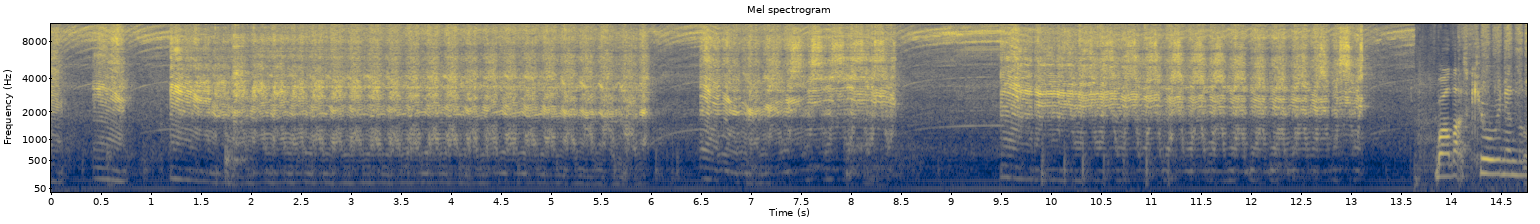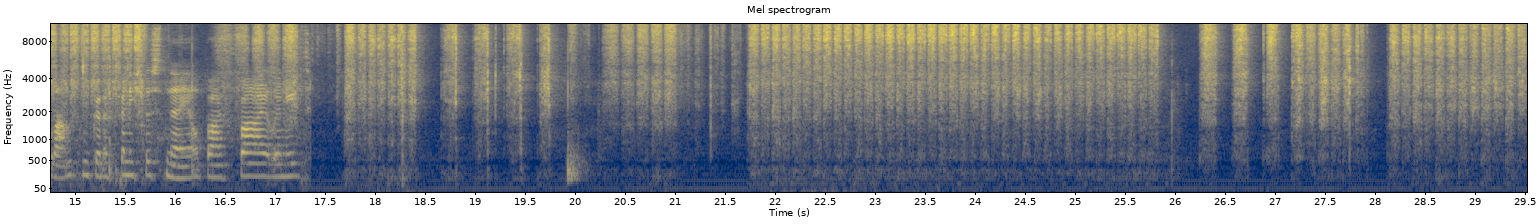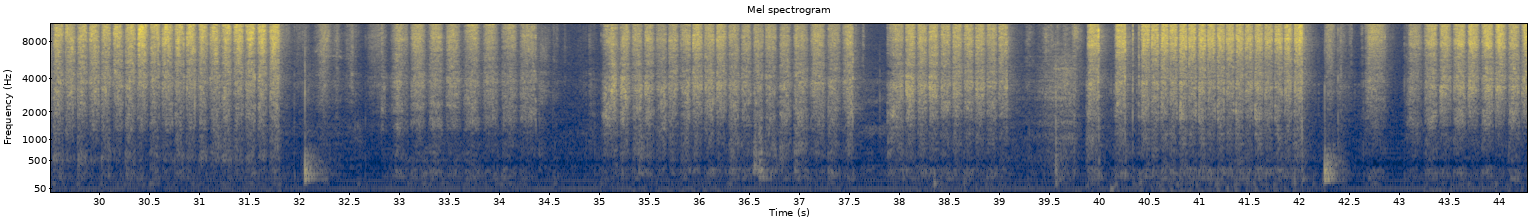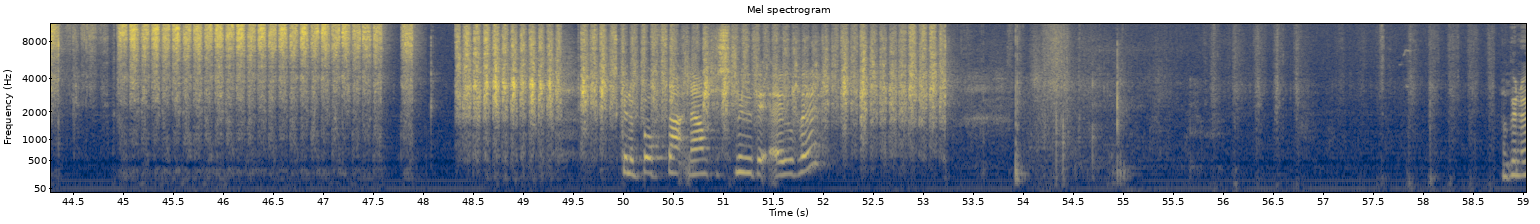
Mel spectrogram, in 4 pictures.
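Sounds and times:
nail file rubbing on nail: 14.4 - 15.8, 20.3 - 39.1, 39.7 - 53.3, 56.0 - 58.9.

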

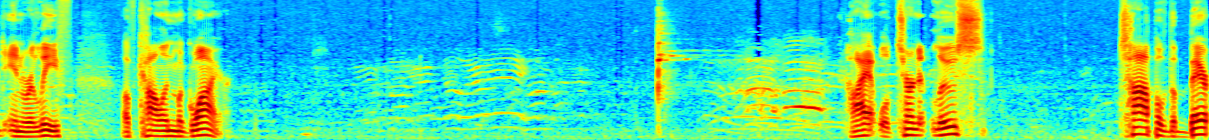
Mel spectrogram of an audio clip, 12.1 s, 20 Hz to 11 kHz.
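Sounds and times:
faint distant voices: 3.5 - 6.3
metal bat pinging a ball: 6.6 - 7.0.

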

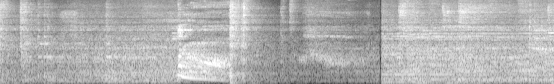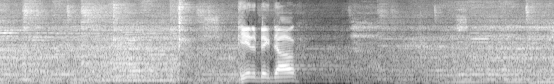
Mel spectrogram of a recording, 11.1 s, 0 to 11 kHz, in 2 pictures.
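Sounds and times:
man groaning with strain: 1.7 - 2.4.

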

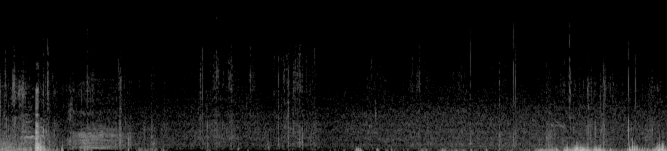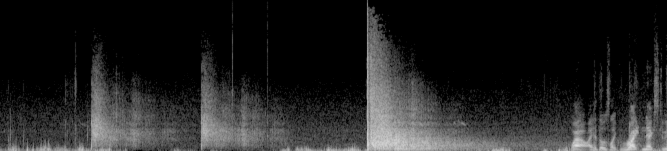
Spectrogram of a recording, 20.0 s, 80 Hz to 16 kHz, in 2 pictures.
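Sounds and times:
revolver gunshots with echo: 11.4 - 12.4, 13.0 - 14.1, 15.5 - 17.4.

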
